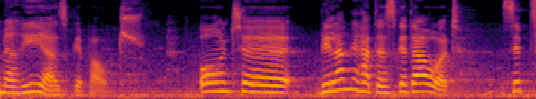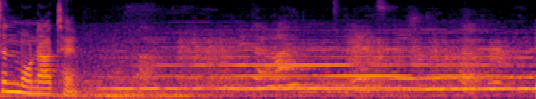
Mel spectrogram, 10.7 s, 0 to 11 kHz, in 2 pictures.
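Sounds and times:
speech: 0.0s - 1.4s, 2.0s - 6.4s
air-raid siren wailing: 6.3s - 10.7s.

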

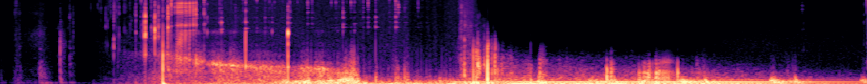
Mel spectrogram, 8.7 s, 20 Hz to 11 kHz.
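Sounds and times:
dense low whooshing rumble inside womb: 2.3s - 8.6s
muffled heartbeat heard inside womb: 2.9s - 8.6s.

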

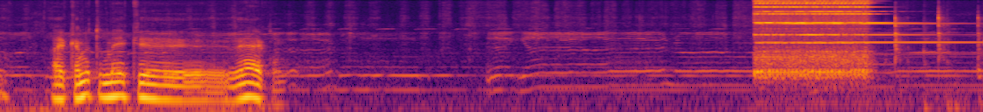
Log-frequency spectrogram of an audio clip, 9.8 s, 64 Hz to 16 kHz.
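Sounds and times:
speech: 0.5s - 2.9s
old cream-coloured rotary dial telephone bell ringing: 7.5s - 9.8s.

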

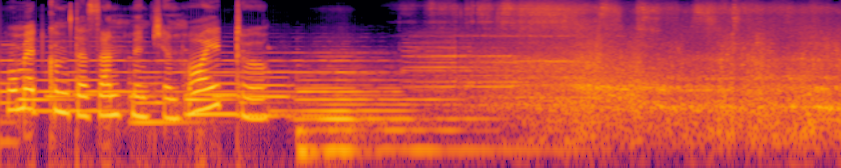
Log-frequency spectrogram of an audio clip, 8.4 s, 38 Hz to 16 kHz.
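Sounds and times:
speech: 0.2s - 2.7s
train running on rails: 4.4s - 8.4s.

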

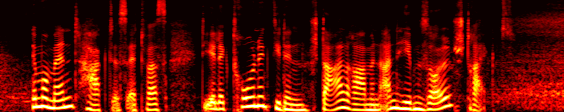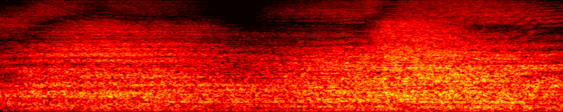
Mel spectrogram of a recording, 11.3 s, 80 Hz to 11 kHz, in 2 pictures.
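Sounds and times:
speech: 0.3s - 5.3s
sound system calibration rushing noise in a hall: 4.2s - 11.2s.

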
